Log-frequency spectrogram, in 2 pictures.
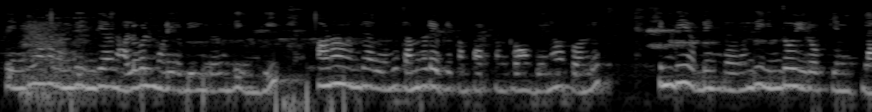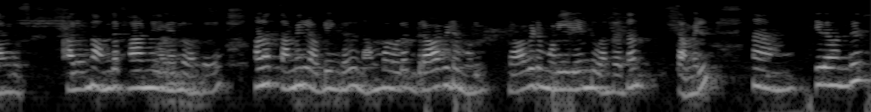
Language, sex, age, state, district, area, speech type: Tamil, female, 18-30, Tamil Nadu, Sivaganga, rural, spontaneous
